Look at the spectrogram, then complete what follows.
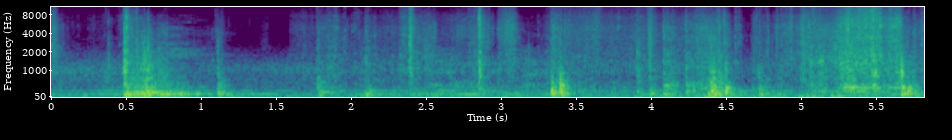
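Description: A heavy steel welding-table leg set down with a thump on a wooden pallet about half a second in. Scattered knocks and clicks follow as a cardboard box and plastic packing are handled, with a rustling scrape near the end.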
